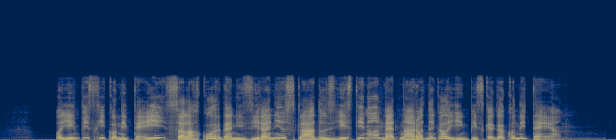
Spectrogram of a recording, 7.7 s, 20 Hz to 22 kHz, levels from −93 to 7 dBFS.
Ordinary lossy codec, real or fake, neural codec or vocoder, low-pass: none; fake; autoencoder, 22.05 kHz, a latent of 192 numbers a frame, VITS, trained on many speakers; 9.9 kHz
